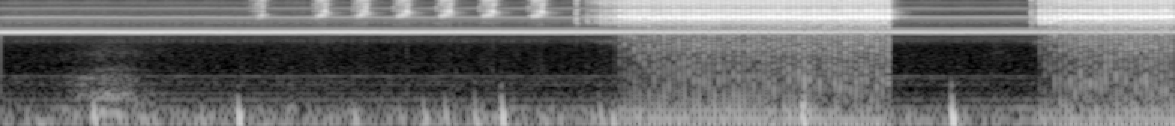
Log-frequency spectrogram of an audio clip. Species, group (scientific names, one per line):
Tettigonia cantans
Orthoptera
